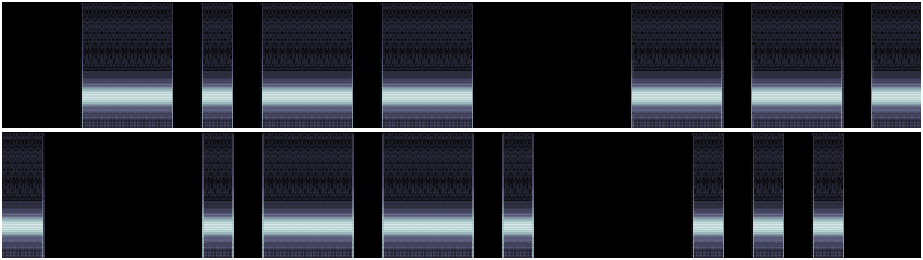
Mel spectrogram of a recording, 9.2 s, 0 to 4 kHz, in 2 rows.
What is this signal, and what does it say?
Morse code, heard as a keyed tone, about 8 wpm, 440 Hz. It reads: Y O P S
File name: morse / headlines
